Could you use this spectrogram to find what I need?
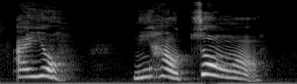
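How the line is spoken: Loud involuntary cry. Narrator (Chinese): 安安忍不住大叫了起来

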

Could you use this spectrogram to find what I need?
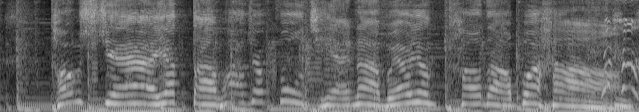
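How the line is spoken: Loud shouting. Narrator (Chinese): 我一边结账一边大喊

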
